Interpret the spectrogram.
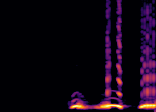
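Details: Spotted dove from Dong Nai, Vietnam, a lure cooing style used to provoke and train decoy birds: brief low mellow coo notes, a short hoot then a longer wavering note, cut off at the end.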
